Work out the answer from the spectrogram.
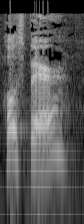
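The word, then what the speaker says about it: hosper (ὥσπερ): First of all, hosper. H long O S P E R. Hosper.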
